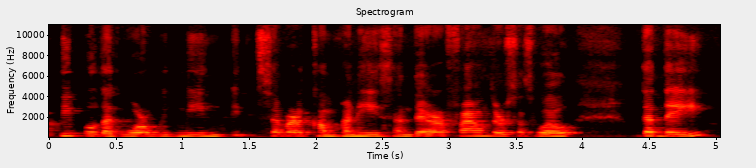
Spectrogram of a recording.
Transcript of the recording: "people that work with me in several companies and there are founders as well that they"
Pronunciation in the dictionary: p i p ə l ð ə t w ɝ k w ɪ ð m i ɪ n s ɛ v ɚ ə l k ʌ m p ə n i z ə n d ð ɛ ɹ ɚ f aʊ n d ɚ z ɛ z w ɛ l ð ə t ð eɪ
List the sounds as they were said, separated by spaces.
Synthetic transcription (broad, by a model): p i p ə l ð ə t w ɝ k w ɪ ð m i ɪ n s ɛ v ɚ ə l k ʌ m p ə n i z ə n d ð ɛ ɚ f aʊ n d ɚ s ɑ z w ɛ l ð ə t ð eɪ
